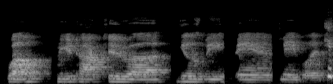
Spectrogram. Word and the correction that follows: Gilby: It's pronounced Gilby. – Gilby. We'll talk to Gilby and May.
